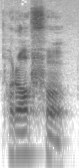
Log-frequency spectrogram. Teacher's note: the first one being open and the second one being closed, because as we know, O nasal is a closed O with a little bit of nasality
